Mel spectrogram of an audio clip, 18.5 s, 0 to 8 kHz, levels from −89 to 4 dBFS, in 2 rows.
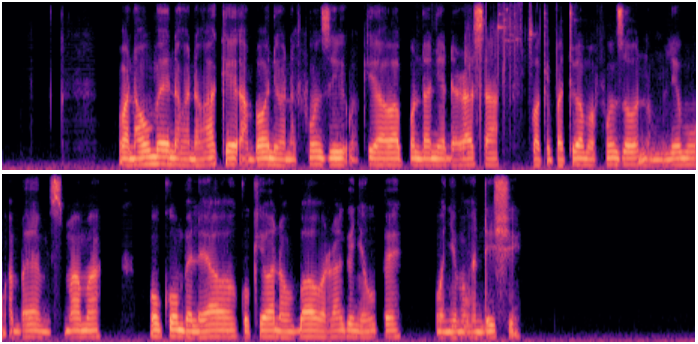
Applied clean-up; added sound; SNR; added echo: neural diffusion model UNIVERSE++.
